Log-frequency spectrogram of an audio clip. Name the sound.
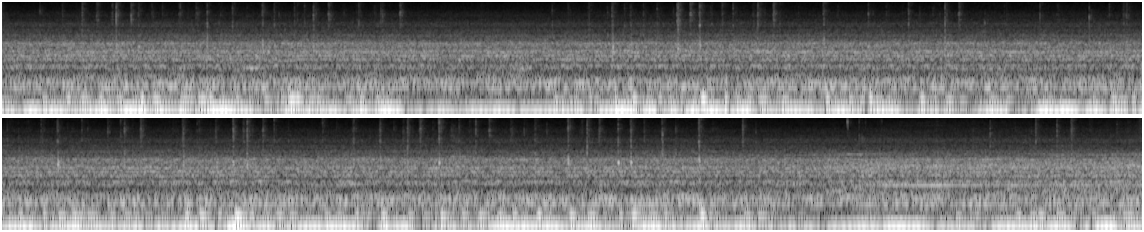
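typing on a computer keyboard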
